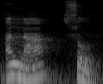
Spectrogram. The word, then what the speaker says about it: النَّاس: And al, noon is a shamsi letter, so lam, sound of lam will go away, and you will pronounce anna so.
